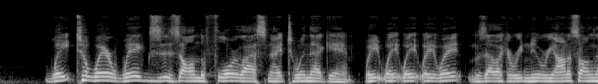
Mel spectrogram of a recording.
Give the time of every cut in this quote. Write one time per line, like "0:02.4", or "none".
0:03.6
